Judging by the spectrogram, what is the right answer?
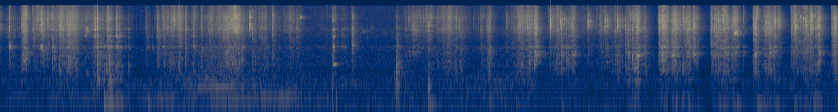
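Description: Plastic cling wrap being stretched and pressed over a stainless steel mixing bowl, a run of crinkling and crackling, mixed with knocks and scrapes of the metal bowl being handled.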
